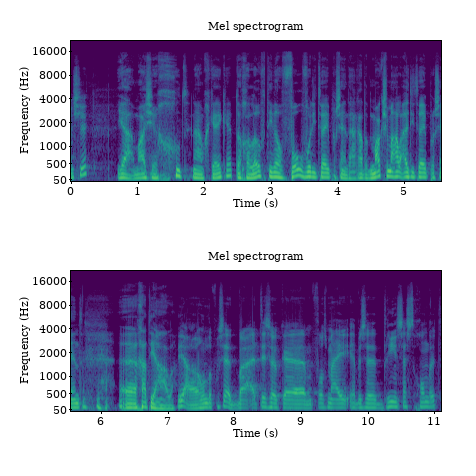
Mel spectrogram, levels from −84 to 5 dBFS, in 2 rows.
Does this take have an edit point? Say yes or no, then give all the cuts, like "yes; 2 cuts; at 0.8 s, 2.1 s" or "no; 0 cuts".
yes; 1 cut; at 2.9 s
